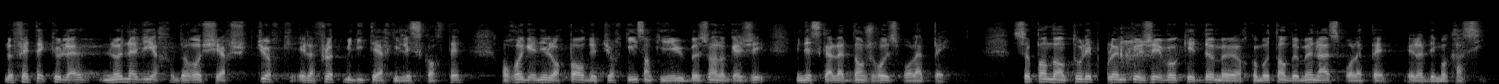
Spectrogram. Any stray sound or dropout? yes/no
yes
